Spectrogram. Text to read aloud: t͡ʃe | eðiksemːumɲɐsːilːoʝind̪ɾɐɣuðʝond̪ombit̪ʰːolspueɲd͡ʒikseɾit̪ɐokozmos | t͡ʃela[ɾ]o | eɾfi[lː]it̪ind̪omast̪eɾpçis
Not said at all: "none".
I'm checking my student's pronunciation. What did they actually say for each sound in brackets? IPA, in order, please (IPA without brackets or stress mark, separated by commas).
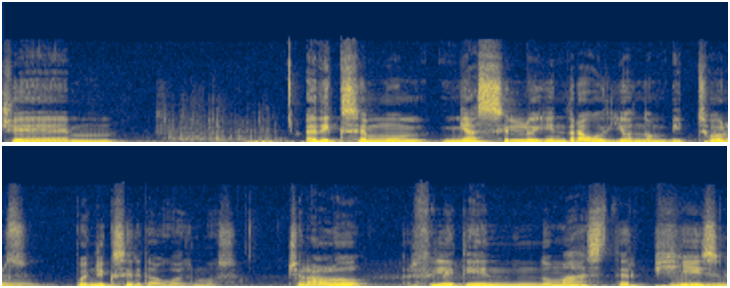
l, l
